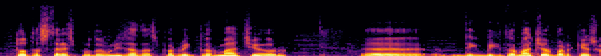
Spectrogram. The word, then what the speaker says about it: Mature: Marcello Maturi, però ell va pensar, Maturi, doncs ho canviaré per la E, i aleshores li pronunciaven Machor.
